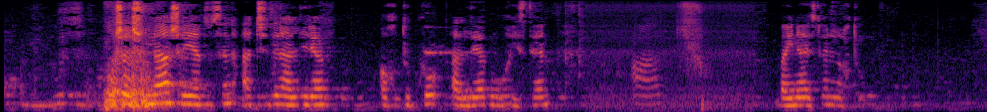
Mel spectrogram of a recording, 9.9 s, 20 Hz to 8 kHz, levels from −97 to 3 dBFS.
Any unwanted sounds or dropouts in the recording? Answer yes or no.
yes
